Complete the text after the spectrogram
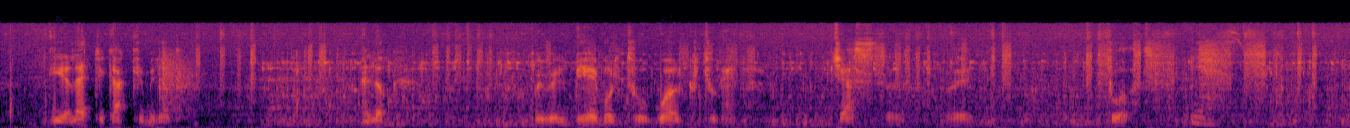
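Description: A man speaks quietly and close by.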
